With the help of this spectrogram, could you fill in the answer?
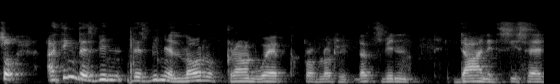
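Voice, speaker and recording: At a moderate pace, a man speaks with lively intonation in a fairly high, somewhat breathy voice. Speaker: professor and seminar chair; professor. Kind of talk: hosting an online seminar. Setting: video call. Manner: halting. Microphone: video call.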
